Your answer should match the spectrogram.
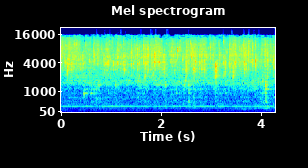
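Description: A tap runs steadily into a sink while a makeup brush is rinsed, a continuous close hiss of flowing water with no pauses.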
